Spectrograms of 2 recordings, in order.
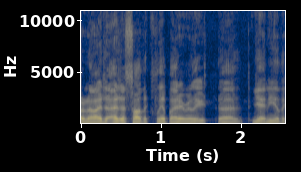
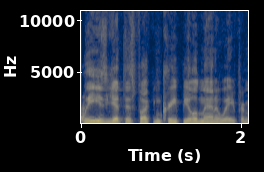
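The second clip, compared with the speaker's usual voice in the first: usual speaking voice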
